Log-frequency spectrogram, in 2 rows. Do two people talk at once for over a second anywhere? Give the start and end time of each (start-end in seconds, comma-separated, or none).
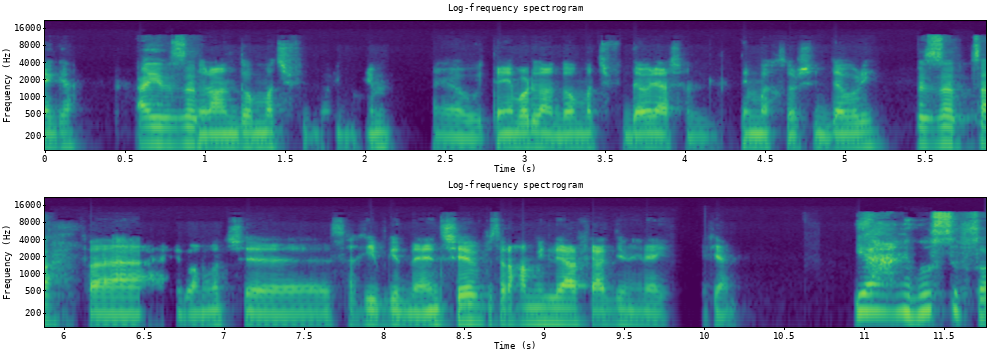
none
